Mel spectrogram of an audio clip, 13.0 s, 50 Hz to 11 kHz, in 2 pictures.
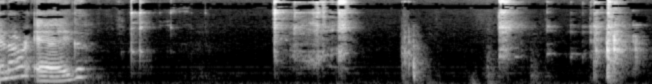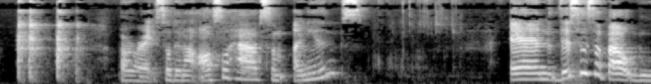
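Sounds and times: kitchen bowls clinking: 4.9s - 7.5s.

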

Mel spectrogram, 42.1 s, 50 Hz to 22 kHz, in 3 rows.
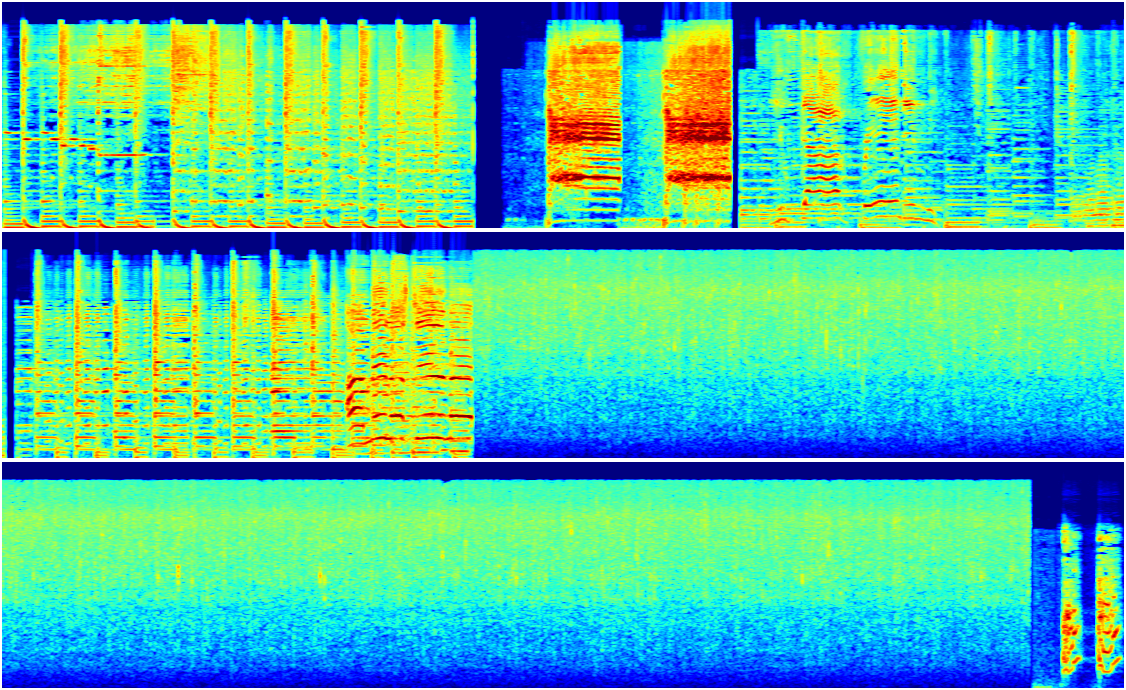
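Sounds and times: loud animal calls: 6.8s - 9.1s
steady rain: 19.8s - 41.0s.

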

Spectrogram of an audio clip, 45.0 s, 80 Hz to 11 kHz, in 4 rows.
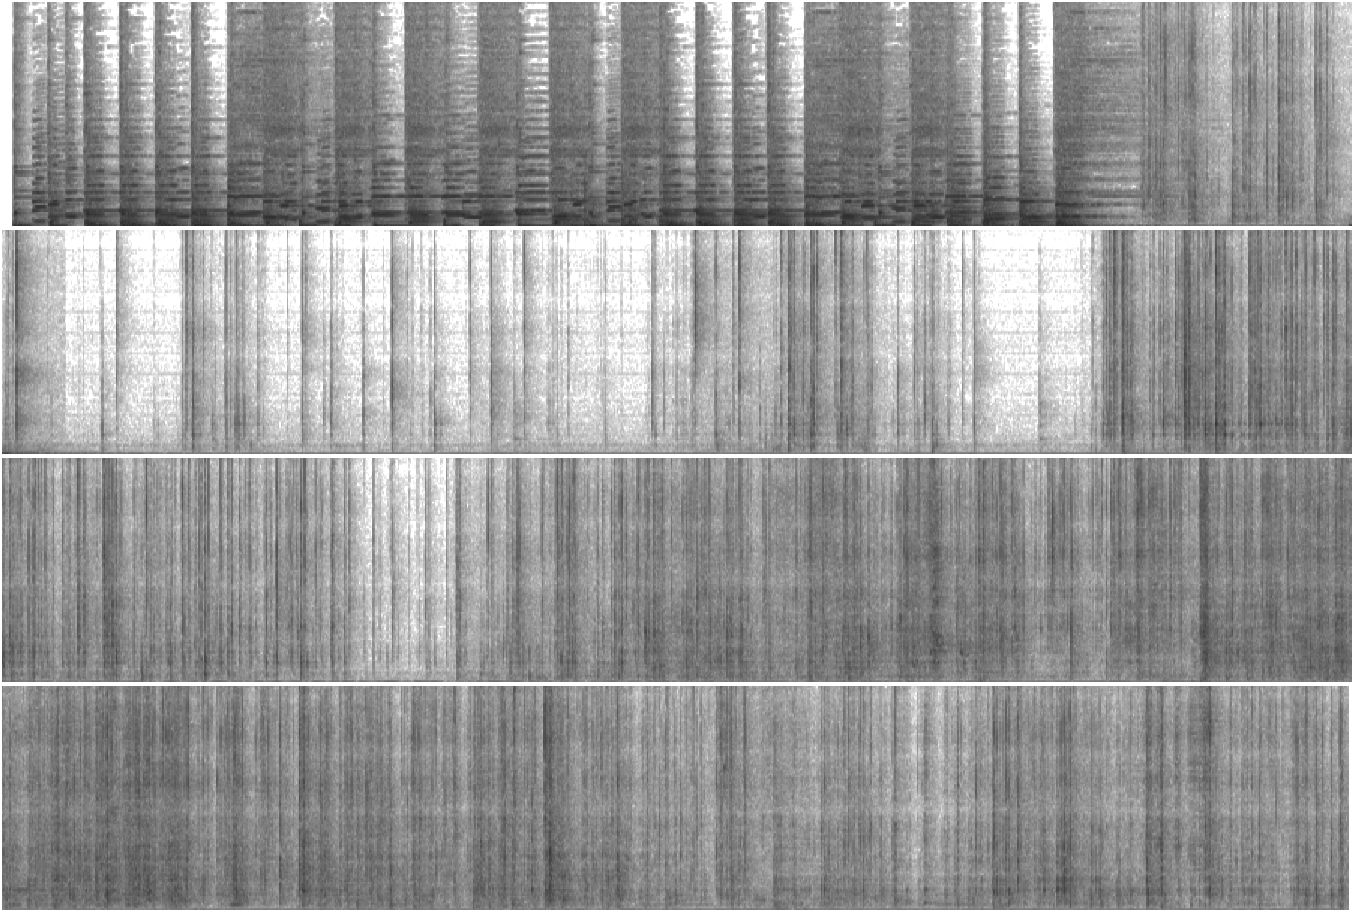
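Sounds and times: plastic wrapper crinkling: 8.9s - 44.9s.

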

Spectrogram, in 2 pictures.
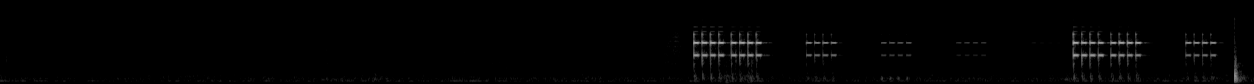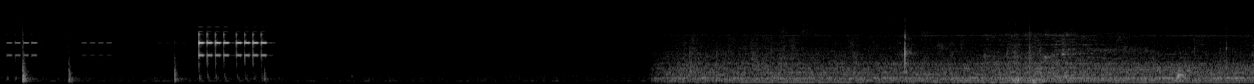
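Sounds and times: electronic alarm beeping: 7.0s - 15.3s.

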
